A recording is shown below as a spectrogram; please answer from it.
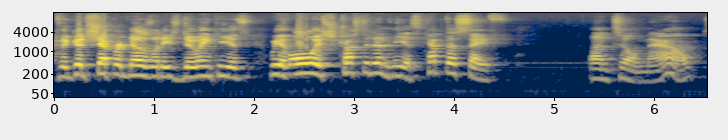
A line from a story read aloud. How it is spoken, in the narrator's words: The elderly ram bristled and shouted back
